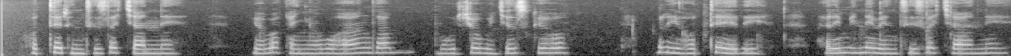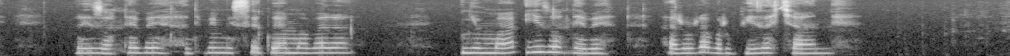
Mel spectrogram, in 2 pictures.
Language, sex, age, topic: Kinyarwanda, female, 25-35, finance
